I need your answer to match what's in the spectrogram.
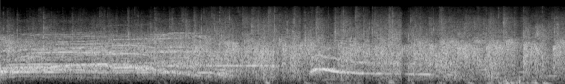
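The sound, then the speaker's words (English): An audience at Comedy Fight Club applauds loudly and steadily for several seconds, voting for a fighter with their clapping: a dense wash of clapping with cheers and a few rising whistles cutting through. “each and every single one of you is Comedy Fight Club, because your applause will count for one vote in each of these fights”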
